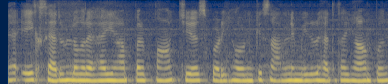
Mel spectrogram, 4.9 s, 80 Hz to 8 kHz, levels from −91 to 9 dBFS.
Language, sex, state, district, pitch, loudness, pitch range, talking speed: Hindi, female, Haryana, Rohtak, 220 Hz, -12 LUFS, 215-225 Hz, 235 wpm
